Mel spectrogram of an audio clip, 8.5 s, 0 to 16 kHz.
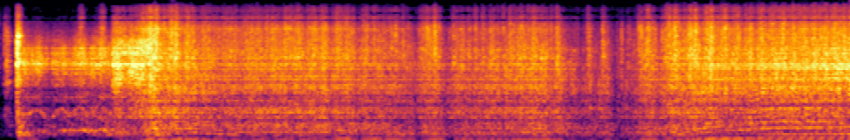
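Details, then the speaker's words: Antique International tow truck, cold start at almost 60°F: rough rattly running with faint wavering gear whine; transmission noise, bad bearings or straight-cut gears suspected, not confirmed; engine itself runs well with oil pressure. "hey you may hear all that Ruckus down there but watch this sounds all nice and pretty and as soon as you so I don't know if the transmission's got bad bearings or if it's straight cut gears or what all that noise is but the motor runs phenomenal"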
